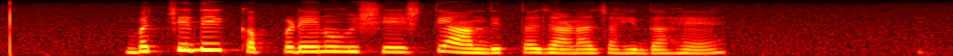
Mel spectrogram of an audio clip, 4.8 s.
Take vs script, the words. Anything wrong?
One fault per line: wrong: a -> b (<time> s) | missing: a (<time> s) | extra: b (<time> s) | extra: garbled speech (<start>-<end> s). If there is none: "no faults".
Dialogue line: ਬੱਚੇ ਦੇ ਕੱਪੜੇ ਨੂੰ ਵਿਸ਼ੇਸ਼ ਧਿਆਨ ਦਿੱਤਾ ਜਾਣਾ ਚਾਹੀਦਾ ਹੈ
no faults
